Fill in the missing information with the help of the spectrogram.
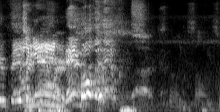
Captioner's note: laughing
